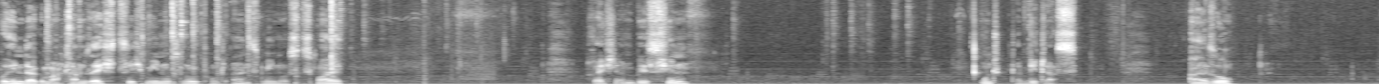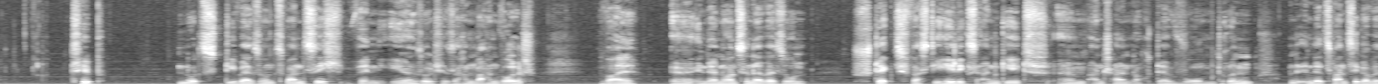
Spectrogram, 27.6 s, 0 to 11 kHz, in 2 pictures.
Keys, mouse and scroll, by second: 0.4 KP_6, 0.7 KP_0, 1.4 KP_Subtract, 1.7 KP_0, 1.9 KP_Decimal, 2.1 KP_1, 2.5 KP_Subtract, 2.9 KP_2, 3.3 KP_Enter, 10.2 click, 24.2-27.1 drag.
